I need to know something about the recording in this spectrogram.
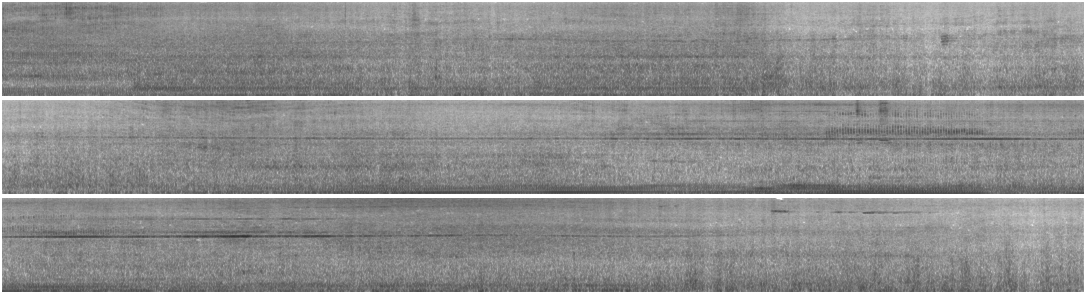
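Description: Motorcycle engine running on the move, its pitch rising and falling several times with the throttle, with road and wind noise.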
